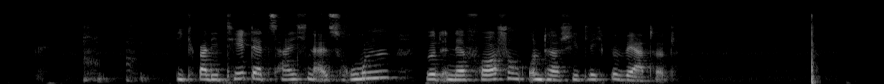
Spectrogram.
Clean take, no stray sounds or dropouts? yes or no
no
